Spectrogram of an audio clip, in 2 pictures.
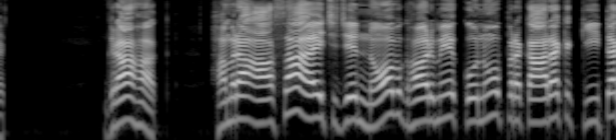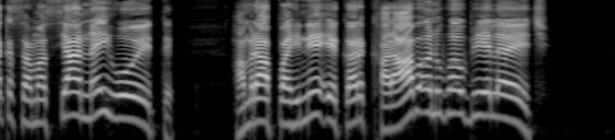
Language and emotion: Maithili, fearful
